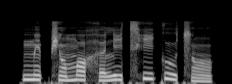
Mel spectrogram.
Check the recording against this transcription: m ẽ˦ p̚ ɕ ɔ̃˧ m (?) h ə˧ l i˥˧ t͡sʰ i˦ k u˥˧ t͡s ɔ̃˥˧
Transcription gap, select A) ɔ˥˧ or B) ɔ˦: A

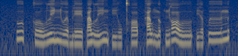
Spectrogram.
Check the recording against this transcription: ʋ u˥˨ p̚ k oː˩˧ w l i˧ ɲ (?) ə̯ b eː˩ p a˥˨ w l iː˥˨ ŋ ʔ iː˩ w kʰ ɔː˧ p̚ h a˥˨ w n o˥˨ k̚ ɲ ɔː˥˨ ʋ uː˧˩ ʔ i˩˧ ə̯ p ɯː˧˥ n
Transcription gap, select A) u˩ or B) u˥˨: A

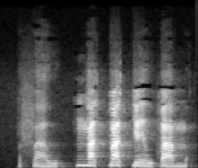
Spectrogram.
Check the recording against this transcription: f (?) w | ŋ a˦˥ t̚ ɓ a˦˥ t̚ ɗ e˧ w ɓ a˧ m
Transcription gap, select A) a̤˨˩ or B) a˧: A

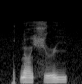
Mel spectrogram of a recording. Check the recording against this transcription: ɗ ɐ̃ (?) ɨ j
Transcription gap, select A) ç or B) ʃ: A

